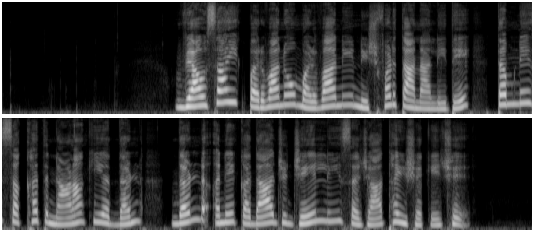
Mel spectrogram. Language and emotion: Gujarati, neutral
